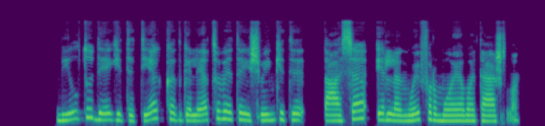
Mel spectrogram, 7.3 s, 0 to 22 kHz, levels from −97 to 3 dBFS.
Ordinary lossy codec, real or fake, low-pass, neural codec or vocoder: MP3, 96 kbps; real; 10.8 kHz; none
